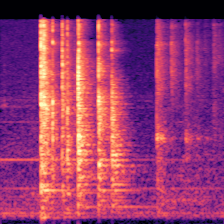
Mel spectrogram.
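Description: A quick clatter of hard plastic Lego parts starting about half a second in, a run of sharp clicks with a few lighter ones near the end: a piece knocked loose from the model falling and bouncing on a hard floor.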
